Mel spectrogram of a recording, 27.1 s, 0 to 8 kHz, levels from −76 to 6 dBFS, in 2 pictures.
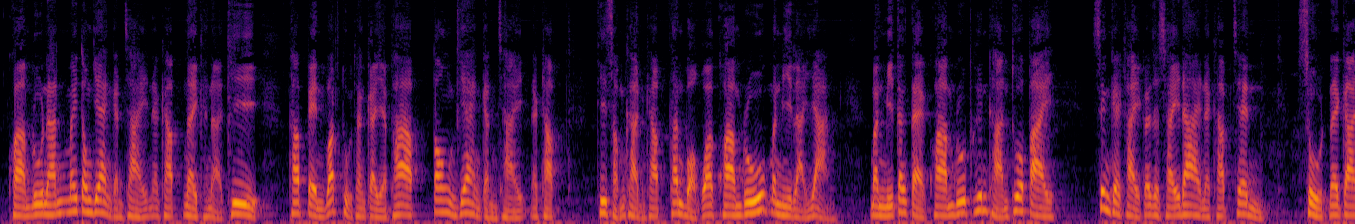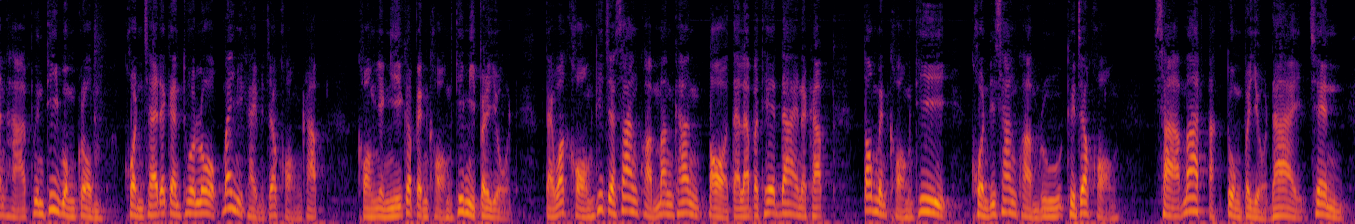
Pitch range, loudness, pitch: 105-150 Hz, -21 LUFS, 120 Hz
